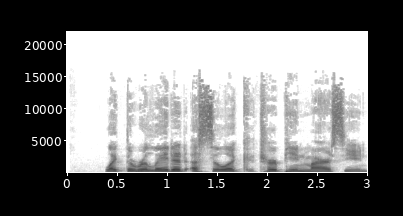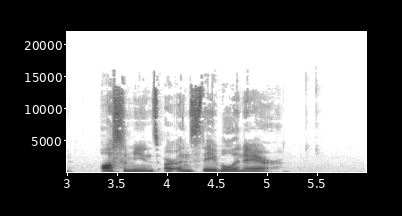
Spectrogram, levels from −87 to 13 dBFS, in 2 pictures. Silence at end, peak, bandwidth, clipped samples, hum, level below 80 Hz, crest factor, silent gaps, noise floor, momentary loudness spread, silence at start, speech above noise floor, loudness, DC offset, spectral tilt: 0.9 s; -2 dBFS; 16.5 kHz; under 0.1%; none; -46 dBFS; 20 dB; none; -65 dBFS; 7 LU; 0.4 s; 43 dB; -22 LUFS; under 0.1%; -4 dB/octave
